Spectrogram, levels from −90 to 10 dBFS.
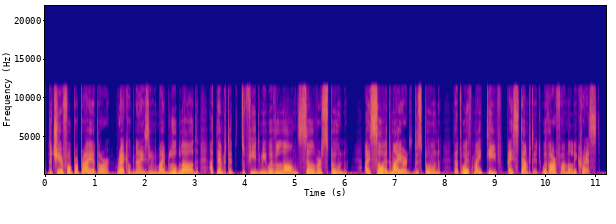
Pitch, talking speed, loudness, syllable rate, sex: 165 Hz, 170 wpm, -18 LUFS, 4.7 syllables/s, male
